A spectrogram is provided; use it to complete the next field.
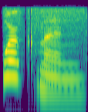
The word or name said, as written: workman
